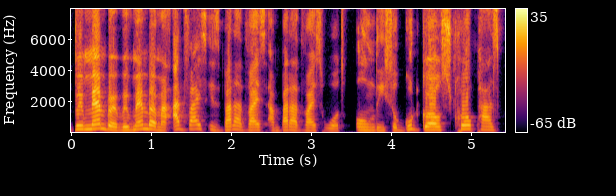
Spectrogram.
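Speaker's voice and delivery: loud emphatic warning; loud, punchy disclaimer. Real, not acted. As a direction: call out the warning with force.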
